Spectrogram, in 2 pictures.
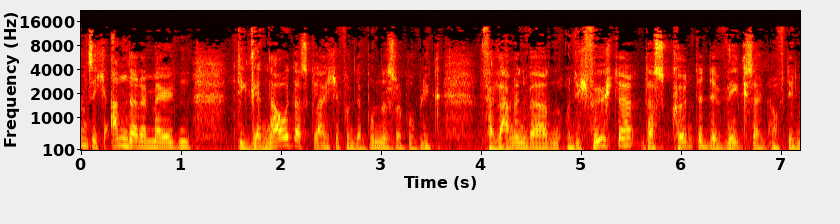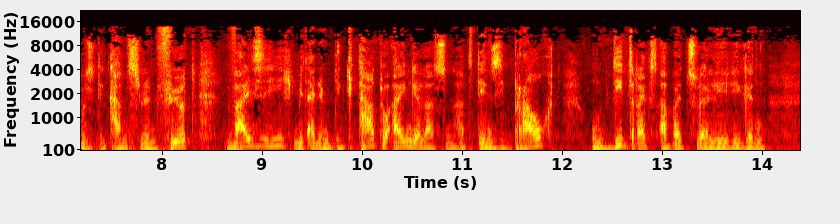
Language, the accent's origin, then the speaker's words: German; Cologne, North Rhine-Westphalia, Germany; Ich bin ja in Köln groß geworden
